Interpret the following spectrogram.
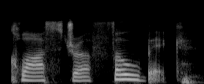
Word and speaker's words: claustrophobic: 16, claustrophobic. Claustra. It doesn't have to be tro because it's not stressed.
